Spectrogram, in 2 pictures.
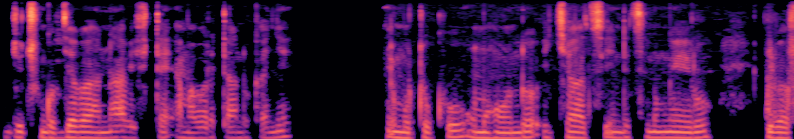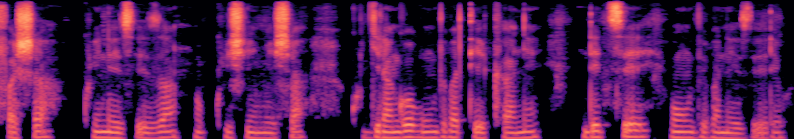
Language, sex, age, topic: Kinyarwanda, male, 25-35, education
